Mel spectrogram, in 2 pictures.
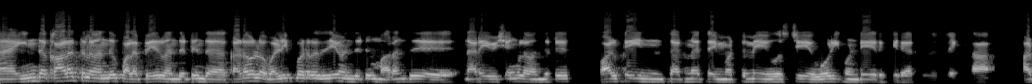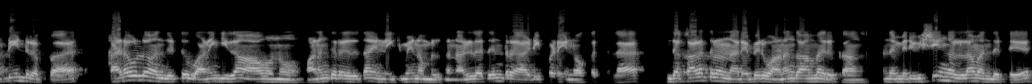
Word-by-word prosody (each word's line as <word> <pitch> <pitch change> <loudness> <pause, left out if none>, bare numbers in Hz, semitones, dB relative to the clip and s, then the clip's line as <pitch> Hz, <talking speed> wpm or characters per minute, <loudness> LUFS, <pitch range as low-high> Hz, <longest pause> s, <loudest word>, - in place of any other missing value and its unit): ஆ - - +1 0.2
இந்த 165 +3 0
காலத்துல 175 +1 +2
வந்து 145 +1 +1
பல 125 - +3
பேர் 140 +2 +3
வந்துட்டு, 125 +1 0
இந்த 130 -2 +2 0.2
கடவுள 150 +5 +2
வழிபடுறதையே 145 +1 +1
வந்துட்டு, 135 +1 -1
மறந்து 130 +4 -1 0.5
நெறைய 130 - +2
விஷயங்கள 140 +2 +1
வந்துட்டு, 120 +3 -1 0.4
வாழ்க்கையின் 140 -1 +1 0.2
தருணத்தை 125 +1 0
மட்டுமே 130 +3 -2
யோசிச்சு 125 +2 -1 0.2
ஓடிக்கொண்டே 185 - 0
இருக்கிறார்கள் 440 -1 -4
இல்லைங்களா? - - -5 0.5
அப்டின்றப்ப, 160 -9 0 0.6
கடவுள 200 +8 +2
வந்துட்டு 145 0 -1
வணங்கி 140 +3 +2
தான் 150 - +1
ஆவணும். 125 -3 -1
வணங்குறது 145 -2 +1
தான் 155 -1 +3
என்னைக்குமே 125 +1 0
நம்மளுக்கு 115 -3 -1
நல்லதுன்ற 140 +5 0 0.2
அடிப்படை 125 +1 0
நோக்கத்துல 110 - -6 0.5
இந்த 145 +2 +2
காலத்துல 170 +1 +2
நெறைய 125 - +2
பேர் 140 0 +2
வணங்காம 140 +3 0
இருக்காங்க. 105 0 -2 0.2
அந்தமேரி 130 0 0
விஷயங்கள்லாம் 155 -5 +2
வந்துட்டு, 115 -3 -1
140 Hz, 130 wpm, -23 LUFS, 125-150 Hz, 0.6 s, பல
